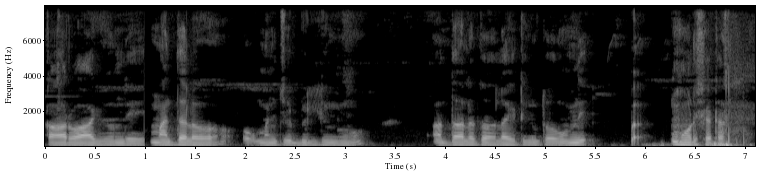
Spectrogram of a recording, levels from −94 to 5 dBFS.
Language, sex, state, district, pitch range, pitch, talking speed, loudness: Telugu, male, Andhra Pradesh, Guntur, 105-115 Hz, 110 Hz, 95 wpm, -33 LUFS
